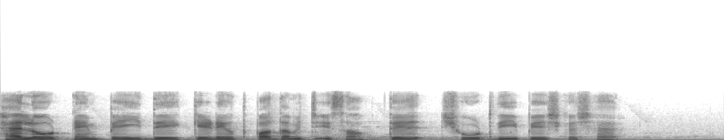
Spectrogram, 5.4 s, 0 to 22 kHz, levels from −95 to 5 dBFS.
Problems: continuous background conversations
